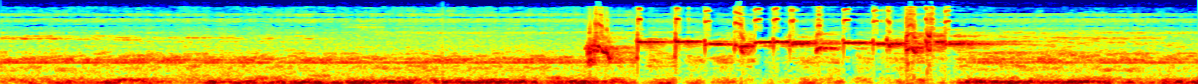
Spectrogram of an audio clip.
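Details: Blue-winged leafbird in active song, its repertoire filled with magpie-robin, canary, prinia, ciblek, kapas tembak and cililin imitations: after hum and rumble, a two-second run of quick, regular ticking notes riding on a bright warbling tone.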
